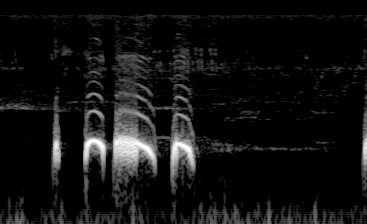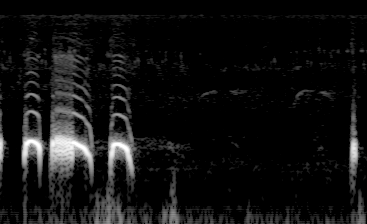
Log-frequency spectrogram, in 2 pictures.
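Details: Decoy spotted dove cooing to draw rivals in to fight: two matching phrases, each a short lead note then three arched coos with a longer rough one in the middle, with a faint low rumble behind.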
